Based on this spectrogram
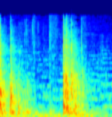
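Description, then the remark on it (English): Dice tumble onto a tabletop in a few sharp, wooden-sounding knocks, with one strong clatter in the middle and a lighter tap at the end, and no voices. “I'm not gonna roll this bad dice.”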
